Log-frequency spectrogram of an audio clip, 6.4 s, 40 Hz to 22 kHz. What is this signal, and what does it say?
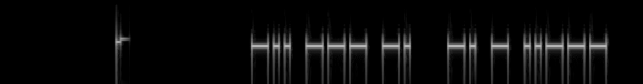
Morse code, heard as a keyed tone, about 22 wpm, 700 Hz. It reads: DON NT2
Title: CWT Exchange 22wpm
